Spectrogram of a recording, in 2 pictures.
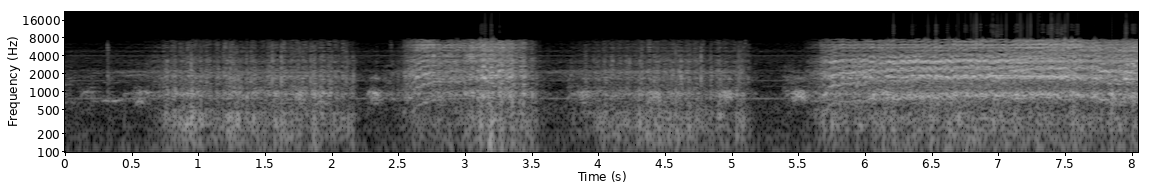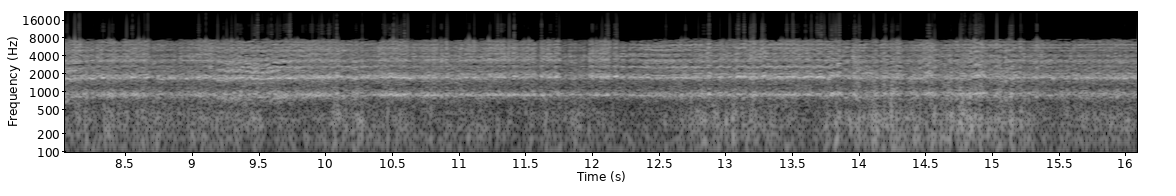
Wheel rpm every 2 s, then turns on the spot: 40, 80, 50, 180, 220, 230, 240, 230.
0-4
